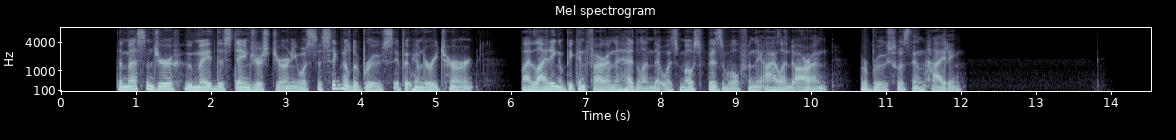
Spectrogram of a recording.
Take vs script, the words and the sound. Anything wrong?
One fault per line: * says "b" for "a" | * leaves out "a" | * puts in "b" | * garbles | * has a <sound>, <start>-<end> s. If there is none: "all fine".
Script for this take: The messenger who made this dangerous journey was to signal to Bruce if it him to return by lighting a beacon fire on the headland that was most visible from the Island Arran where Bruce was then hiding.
all fine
